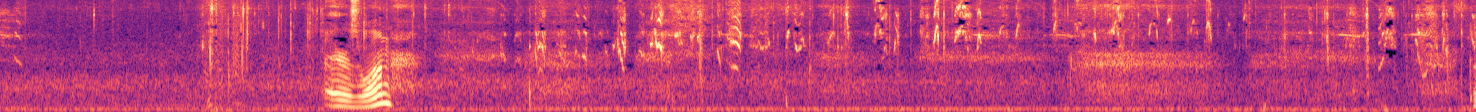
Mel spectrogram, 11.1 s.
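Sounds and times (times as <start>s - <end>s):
low background hum: 0.0s - 11.0s
high bird chirps: 3.6s - 11.0s.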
